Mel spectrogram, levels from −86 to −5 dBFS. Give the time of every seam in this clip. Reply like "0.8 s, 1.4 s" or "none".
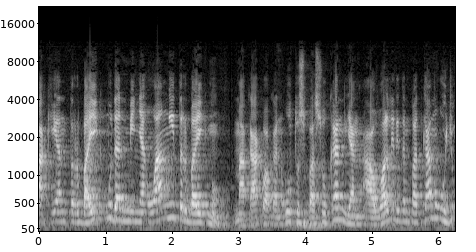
2.8 s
